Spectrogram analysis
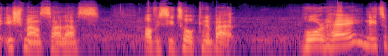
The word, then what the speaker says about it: Jorge: just speaking to ishma Salas obviously talking about Jorge need to pronounce his name properly George okay George and he was saying he believes that he's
